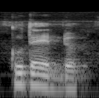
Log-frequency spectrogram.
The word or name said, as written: coltello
